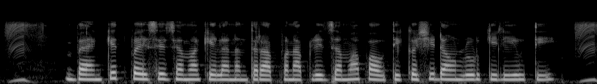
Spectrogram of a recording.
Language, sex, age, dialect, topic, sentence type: Marathi, female, 25-30, Standard Marathi, banking, statement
